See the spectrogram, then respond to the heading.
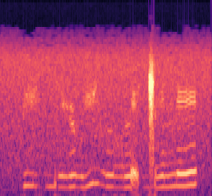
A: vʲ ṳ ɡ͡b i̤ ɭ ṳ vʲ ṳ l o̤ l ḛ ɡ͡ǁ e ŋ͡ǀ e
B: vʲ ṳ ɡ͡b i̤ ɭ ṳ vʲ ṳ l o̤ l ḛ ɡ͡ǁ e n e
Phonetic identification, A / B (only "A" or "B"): B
